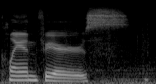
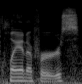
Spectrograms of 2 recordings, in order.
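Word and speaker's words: Clannfear: Yes, oh my god, yes, clan fears. I used to call them clanifers when I was younger until I actually, you know, figured out how to pronounce their names, which to anybody around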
